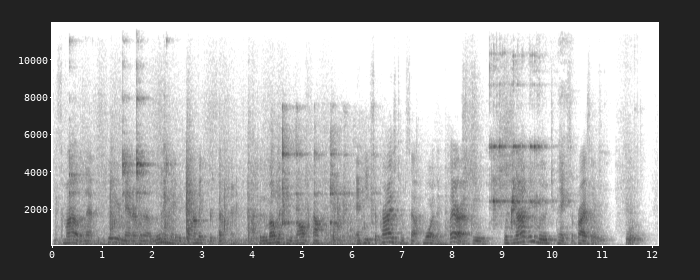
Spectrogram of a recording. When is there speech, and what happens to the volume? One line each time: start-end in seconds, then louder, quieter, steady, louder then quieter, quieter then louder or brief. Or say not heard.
0.0-10.9 steady.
